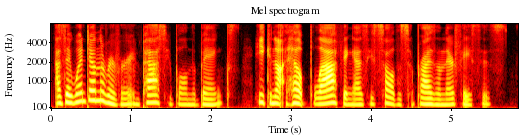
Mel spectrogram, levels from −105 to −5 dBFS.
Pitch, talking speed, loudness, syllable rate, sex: 215 Hz, 255 wpm, -20 LUFS, 5.9 syllables/s, female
